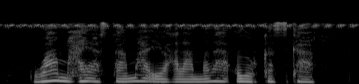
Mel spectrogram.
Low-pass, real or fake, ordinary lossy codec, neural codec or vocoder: 7.2 kHz; real; none; none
